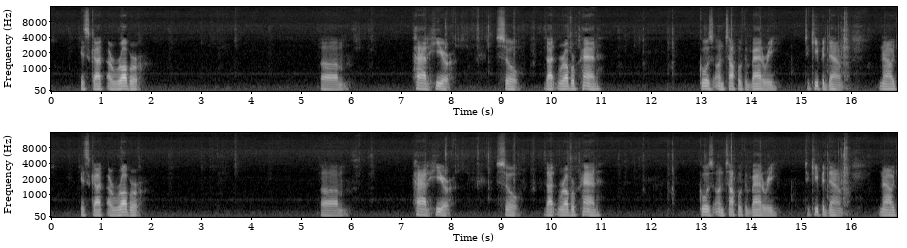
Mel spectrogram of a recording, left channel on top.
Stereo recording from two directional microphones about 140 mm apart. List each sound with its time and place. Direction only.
0.6 s speech: 15° left (ahead or behind)
5.4 s speech: 15° left (ahead or behind)
7.2 s speech: 15° left (ahead or behind)
12.9 s speech: 10° left (ahead or behind)
16.5 s speech: centre (ahead or behind)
